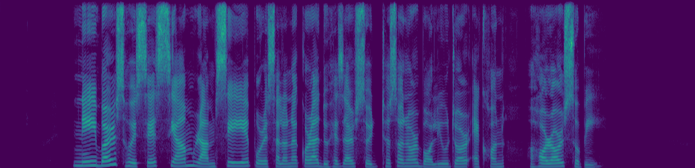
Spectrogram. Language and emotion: Assamese, neutral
